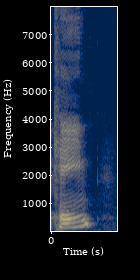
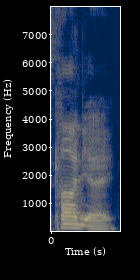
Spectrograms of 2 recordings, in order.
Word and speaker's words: Kanye: And then the the lady's like, this is Kane. And he's like, it's Kanye. He's like, oh, well, we pronounce it Kane around here.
